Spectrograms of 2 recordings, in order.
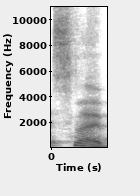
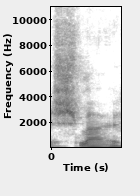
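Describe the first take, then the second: First: The word starts with a plain s sound. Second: The word starts with an sh sound. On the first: This is how the speaker first said it. "I was calling it Smo" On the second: This is how the other athletes say it. "all the athletes call it Schmo"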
